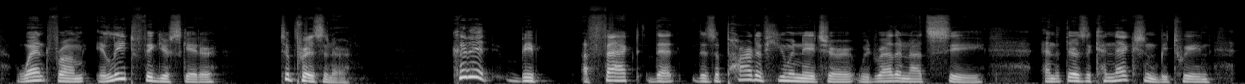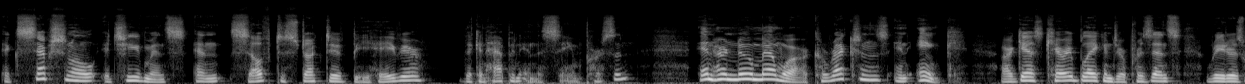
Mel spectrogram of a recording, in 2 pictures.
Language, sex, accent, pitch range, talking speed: English, male, American, 130-185 Hz, 130 wpm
